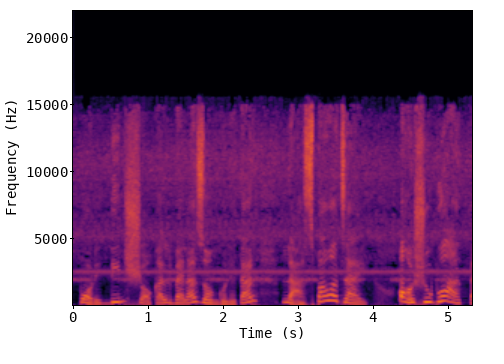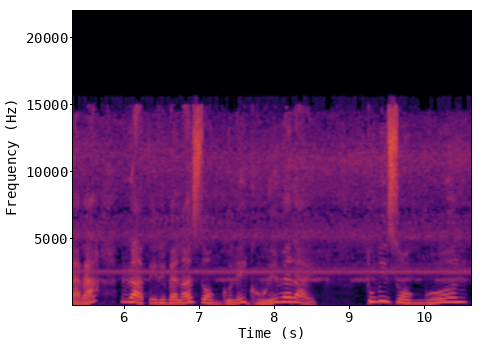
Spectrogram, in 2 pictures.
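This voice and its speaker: A woman's voice: high-pitched, a little mellow, a little hiss or hum, voice pushed up. A woman voicing an astonished, fearful village in-law in a horror cartoon, drawing out her questions and warnings.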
